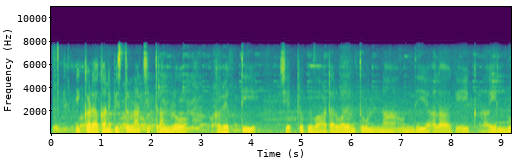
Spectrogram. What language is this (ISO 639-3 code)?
tel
